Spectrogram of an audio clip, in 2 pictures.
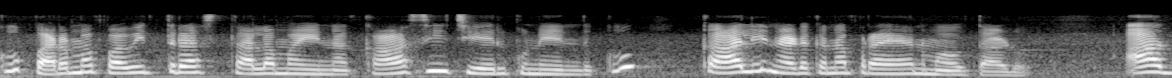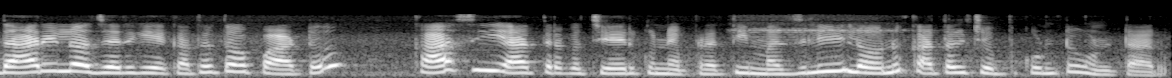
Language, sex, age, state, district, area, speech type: Telugu, female, 30-45, Andhra Pradesh, Kadapa, rural, spontaneous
